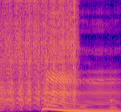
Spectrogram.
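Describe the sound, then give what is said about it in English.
A flooded car engine cranks without catching: a rough, sputtering churn, then a loud droning tone that sinks steadily in pitch and holds low to the end, with no voices. “This isn't going to work if your car won't start”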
